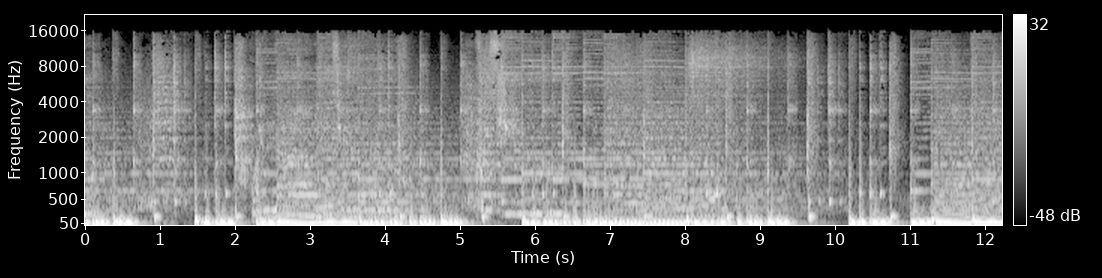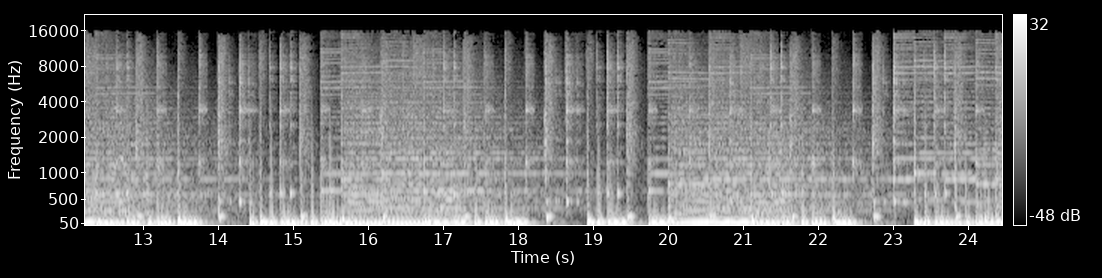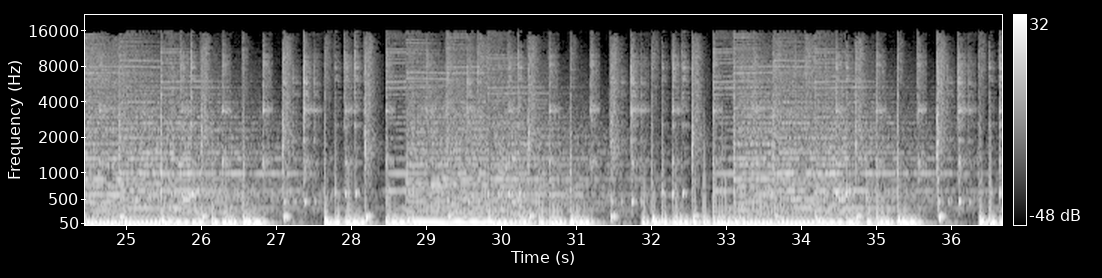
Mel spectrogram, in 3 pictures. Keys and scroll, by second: 0.1 ctrl+KP_1, 4.1 space, 4.8 ctrl+s, 6.0 f, 7.2 space, 7.8 space, 10.6 -, 11.7 -, 12.9 space, 13.6 -, 31.2 KP_8, 33.8 m, 35.5 ctrl+d.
